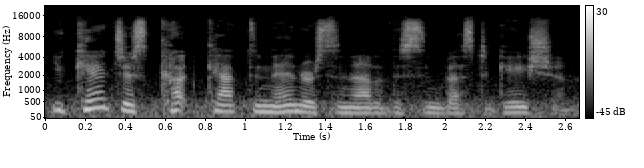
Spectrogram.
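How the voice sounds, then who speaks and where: Resolute, low-voiced military commander. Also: female voice, animated, quick pace, a little hiss or hum. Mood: businesslike. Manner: firm, direct, controlled. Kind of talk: dramatic video game dialogue.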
